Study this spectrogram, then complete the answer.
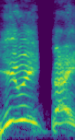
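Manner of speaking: very high-pitched, loud yelled outburst. Showing the one line that sounds like John Marston: John Marston voice. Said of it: "the only time I can sound like him is if I do the".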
